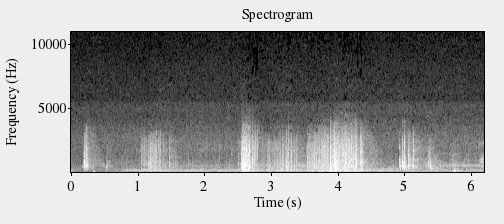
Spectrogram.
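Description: Tape recorder being worked as a radio-drama sound effect: a click of a control key, then a steady motor hum, with bursts of rushing noise as the tape winds, and two more clicks near the end as playback is set.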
